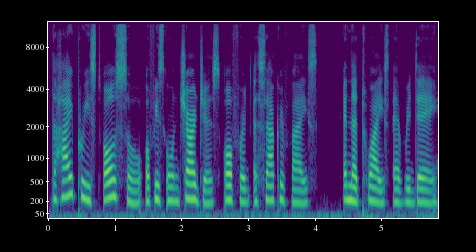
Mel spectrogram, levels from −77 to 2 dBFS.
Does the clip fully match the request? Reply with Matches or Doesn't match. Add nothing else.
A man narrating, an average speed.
Doesn't match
